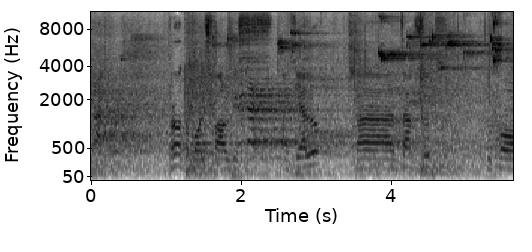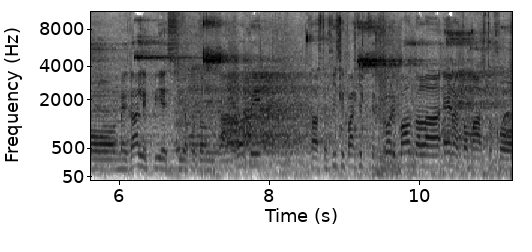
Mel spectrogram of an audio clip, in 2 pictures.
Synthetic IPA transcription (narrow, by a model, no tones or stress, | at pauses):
ɐk | pɾo̞t̪opolispɐult̪isɐciɐlu | ɐt͡sɐmkt̪ut̪ | ipome̞ɣɐlipie̞siɐpot̪onk̪ɐkot̪i | θɐst̪o̞çisipɐɾçiepi̥θet̪iko̞ɾibɐund̪oɐlɐe̞nɐko̞mɐɐst̪oxo̞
